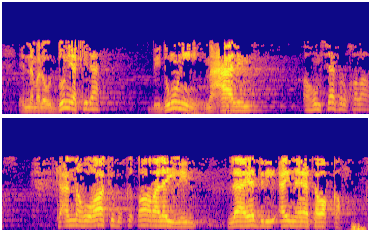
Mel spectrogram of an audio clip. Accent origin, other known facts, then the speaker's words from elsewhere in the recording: Upper Egypt, Egypt; يعني أنا أذكر زمان حتى حاجة اسمها عندنا في الصعيد مخروطة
